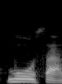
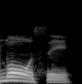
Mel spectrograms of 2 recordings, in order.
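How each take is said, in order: First: The name ends with an open a vowel. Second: The name ends with an e vowel. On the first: This is the usual reading. "Kalau biasa kita baca Musa" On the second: This is the reading of another transmission. "Bukan Musa, tapi Mose"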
